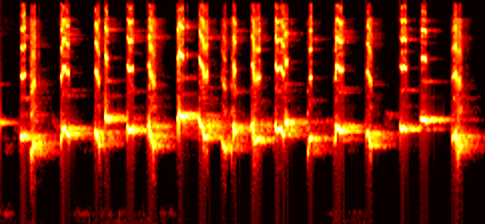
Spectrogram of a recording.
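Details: Sooty-headed bulbul in fighting-style song used as a tutor for caged birds: quick succession of bright whistled notes with sharp attacks, pitch stepping up and down, over faint low chatter.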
